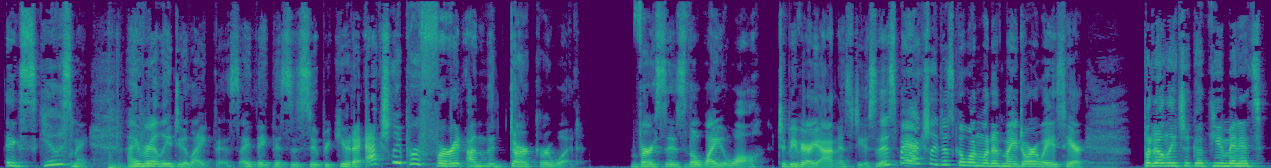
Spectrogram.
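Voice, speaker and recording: A woman with a froggy, hoarse voice chats through a craft tutorial while working at a coffee table in her living room. She is self-deprecating and laughs at her own mistakes. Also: mid-range voice, very animated, brisk, fairly bright tone. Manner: chatty, self-deprecating, giggly. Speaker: craft vlogger. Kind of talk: casual DIY tutorial narration.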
